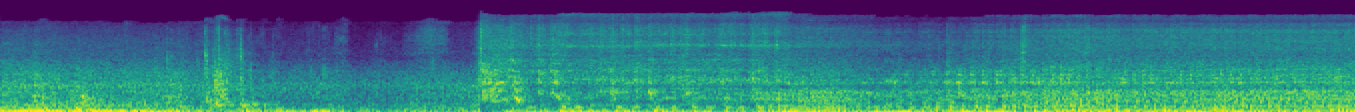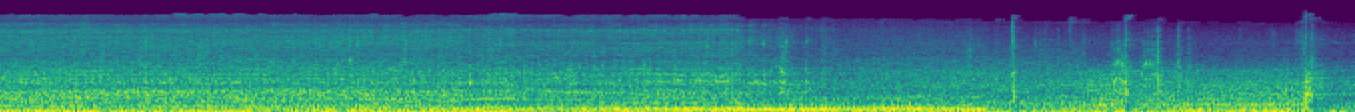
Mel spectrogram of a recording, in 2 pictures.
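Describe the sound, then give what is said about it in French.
A scooter engine idles, a steady, loud mechanical rumble with a constant hum that holds for the whole stretch, with no voices over it. “En route? En scooter? Oui.”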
